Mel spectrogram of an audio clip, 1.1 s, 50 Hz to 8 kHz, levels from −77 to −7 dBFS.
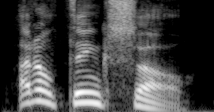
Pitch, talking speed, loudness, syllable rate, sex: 175 Hz, 225 wpm, -16 LUFS, 4.7 syllables/s, male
